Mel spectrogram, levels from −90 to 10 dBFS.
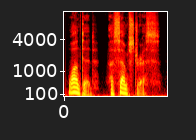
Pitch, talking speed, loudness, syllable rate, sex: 120 Hz, 115 wpm, -19 LUFS, 4.1 syllables/s, male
